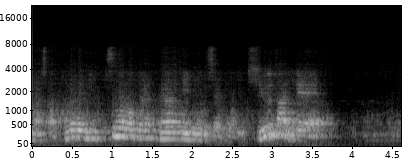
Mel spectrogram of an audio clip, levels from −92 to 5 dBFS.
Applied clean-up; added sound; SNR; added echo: neural separator model SepFormer DNS4.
